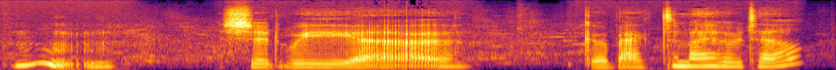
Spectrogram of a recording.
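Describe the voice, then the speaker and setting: A woman's voice: on the low side, animated, takes it slowly, creaky, a little mellow, faint music behind, exaggerated voice. An actress playing a playful, flirty, adventurous woman on a date in a romcom audio drama, giggly and teasing.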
